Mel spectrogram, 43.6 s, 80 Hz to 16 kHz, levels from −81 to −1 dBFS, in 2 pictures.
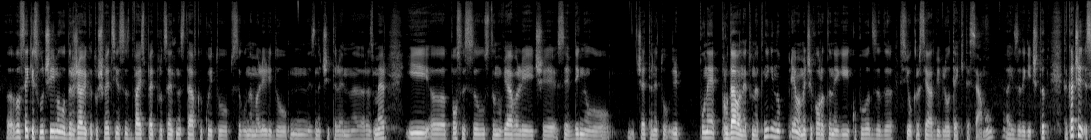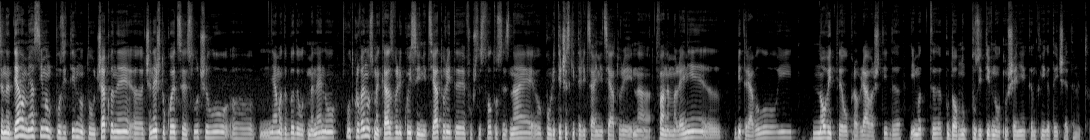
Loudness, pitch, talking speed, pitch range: -23 LUFS, 125 Hz, 135 wpm, 110-145 Hz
